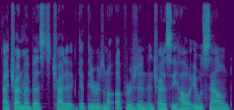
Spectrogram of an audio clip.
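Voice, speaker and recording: A man's voice: mid-range voice, flat delivery, brisk, fairly bright tone, clear, resonant tone, no room sound, studio quality. A man hosting a live stream, chatting casually and rambling with lots of "like" and "um". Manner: rambling, lots of likes and ums. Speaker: livestream host.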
